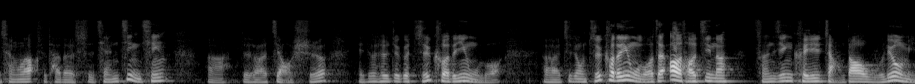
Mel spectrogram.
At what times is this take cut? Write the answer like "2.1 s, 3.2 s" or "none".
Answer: none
